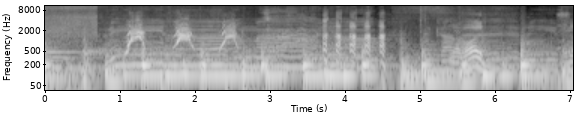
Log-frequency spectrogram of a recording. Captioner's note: scream; laugh; speaking German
